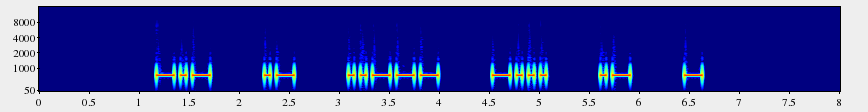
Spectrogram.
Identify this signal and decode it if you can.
Morse code, heard as a keyed tone, about 20 wpm, spaced as for 11 wpm, 700 Hz. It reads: KA2BAT
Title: USA Call Signs - 6 Characters - 3x Character Spacing - 20wpm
